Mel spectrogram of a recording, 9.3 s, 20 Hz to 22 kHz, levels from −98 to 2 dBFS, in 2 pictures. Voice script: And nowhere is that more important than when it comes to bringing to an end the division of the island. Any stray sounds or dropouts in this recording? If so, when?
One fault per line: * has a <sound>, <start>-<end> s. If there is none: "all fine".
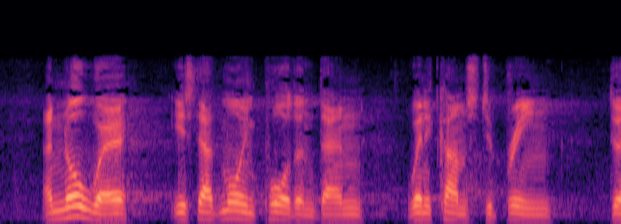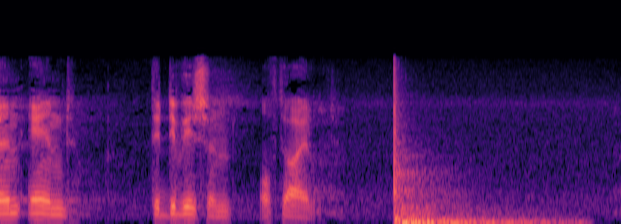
* has a thud, 7.6-9.1 s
